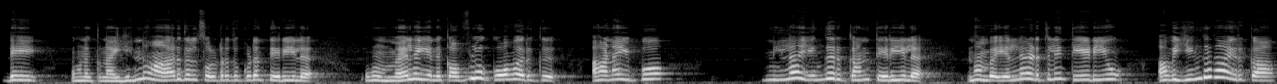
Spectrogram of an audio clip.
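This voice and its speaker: A man's voice: high voice, steady tone, normal speed, muffled recording, natural voice. A man voicing a loyal young male friend in a cartoon, firm and urging. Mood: urgent. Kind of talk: cartoon voice acting.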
